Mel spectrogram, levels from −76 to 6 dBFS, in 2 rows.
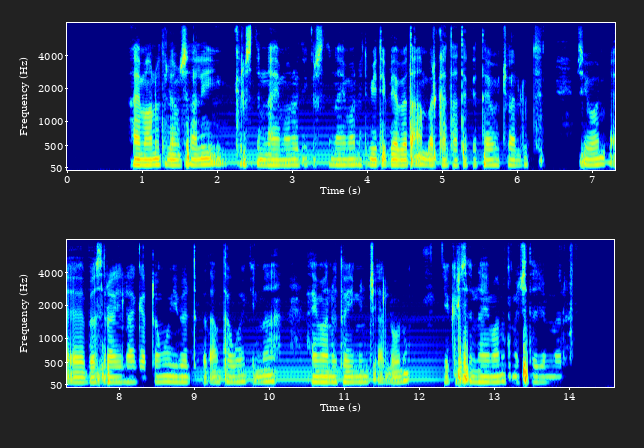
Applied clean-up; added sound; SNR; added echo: none; Bowed string instrument; 18 dB; none.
